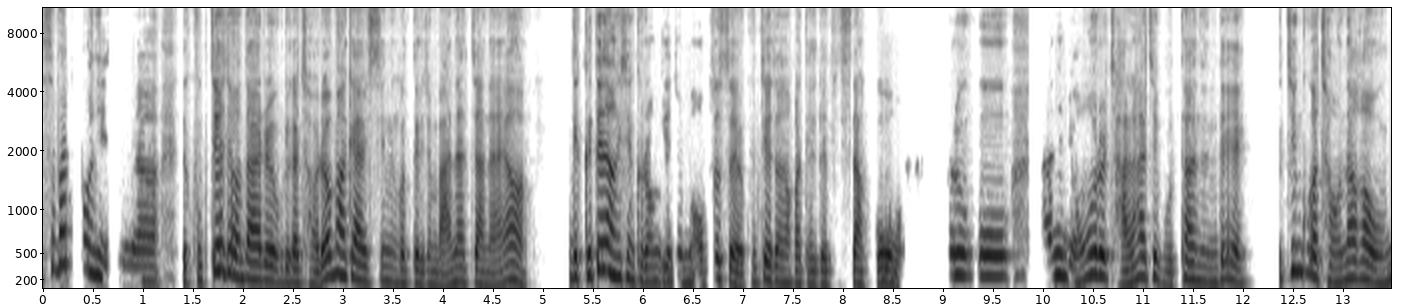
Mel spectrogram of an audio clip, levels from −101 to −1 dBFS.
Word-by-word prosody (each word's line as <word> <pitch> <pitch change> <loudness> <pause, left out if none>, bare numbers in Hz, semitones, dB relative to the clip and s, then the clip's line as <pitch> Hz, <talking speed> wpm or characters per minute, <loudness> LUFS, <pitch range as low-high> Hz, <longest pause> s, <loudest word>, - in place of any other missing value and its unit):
스마트폰이 325 -6 0
있으면 180 -2 -5 0.2
이 - - -3
국제 240 - 0
전화를 200 -8 +3
우리가 160 0 0
저렴하게 225 - +2
할 185 -3 +3
수 165 +1 -9
있는 170 -2 -5
것들이 160 -1 -2
좀 150 -2 -6
많았잖아요. 155 +2 -2 0.4
근데 230 +2 +3
그때 245 +7 +2
당시에는 230 -8 +4
그런 170 -2 -2
게 170 -1 -1
좀 160 -1 -3
없었어요. 145 -1 -1
국제 165 +6 -1
전화가 155 -3 -2
되게 150 0 -4
비쌌고 155 +3 0 0.4
그리고 240 -1 +3 0.3
나는 230 +1 +2
영어를 235 +8 +4
잘하지 225 +9 -2
못하는데 170 +2 -2 0.3
그 - - -11
친구가 285 -5 +2
전화가 200 +1 0
오면 160 +1 0
180 Hz, 375 characters per minute, -23 LUFS, 160-230 Hz, 0.4 s, 당시에는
